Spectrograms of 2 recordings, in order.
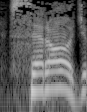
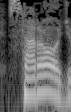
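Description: First: سراج said "seraj"; short e after s in سراج; kasra on first. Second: سراج said "saraj"; fatha on first. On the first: Teacher shows سراج for "light", pronounced seraj. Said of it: "به کسر اول". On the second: Teacher shows سراج for "saddler", pronounced saraj. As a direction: open short a after s in سراج. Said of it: "به فتح اول". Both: Shown as a demonstration.

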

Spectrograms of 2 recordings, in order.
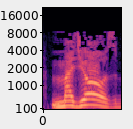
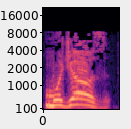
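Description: First: مجاز said "majaz"; fatha on first. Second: مجاز said "mojaz"; rounded o after m in مجاز; zamma on first. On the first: Teacher shows مجاز for "figurative", pronounced majaz. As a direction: open a after m in مجاز. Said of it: "به فتح اول". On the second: Teacher shows مجاز for "permitted", pronounced mojaz. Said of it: "به ضم اول". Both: Shown as a demonstration.

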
